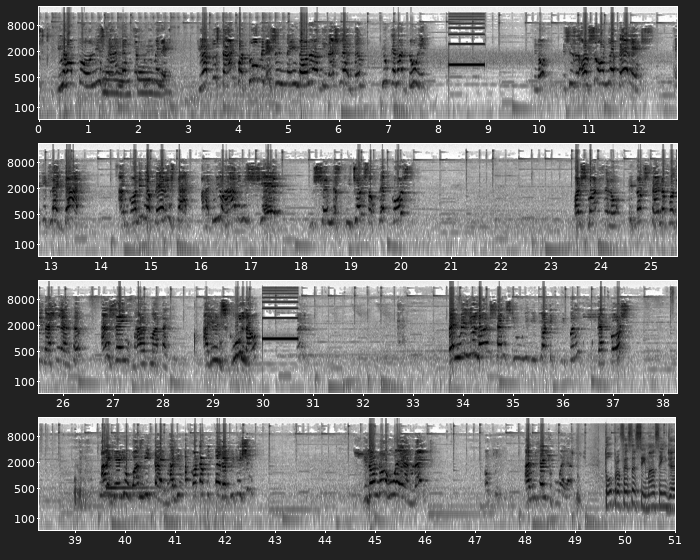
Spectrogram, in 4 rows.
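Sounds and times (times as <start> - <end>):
censor bleep: 8.2 - 9.0, 30.0 - 30.8, 39.5 - 40.9.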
